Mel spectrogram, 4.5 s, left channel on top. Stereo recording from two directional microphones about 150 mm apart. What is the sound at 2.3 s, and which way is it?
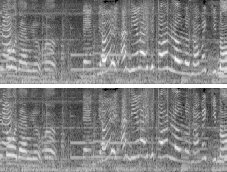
Children playing, 55° left (ahead or behind).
